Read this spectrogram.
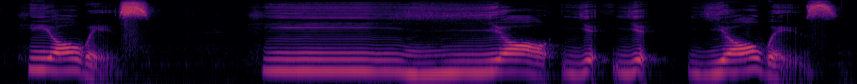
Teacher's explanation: it helps to put a Y sound in between the words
